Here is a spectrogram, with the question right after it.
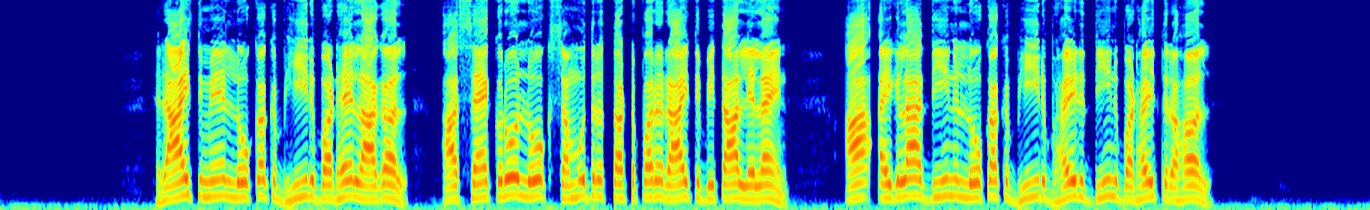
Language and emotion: Maithili, neutral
